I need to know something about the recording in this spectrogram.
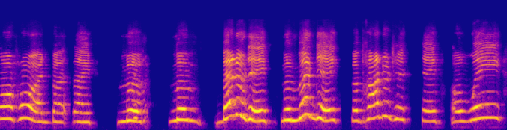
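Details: Female speaker with cerebral palsy since birth that has become tighter with age; she says listeners may need her to repeat or type; dysarthria (cerebral palsy).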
